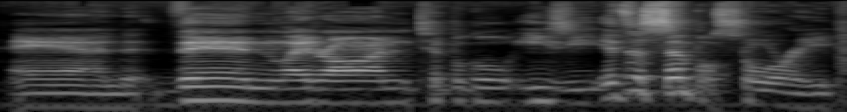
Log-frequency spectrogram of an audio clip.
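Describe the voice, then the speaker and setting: A man's voice: mid-range voice, animated, measured pace, roomy sound, distant mic. A man casually chatting about a movie he loves, swearing freely and laughing as he recalls scenes. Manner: laughing, profane, quotes scenes in put-on voices. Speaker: podcast co-host.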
